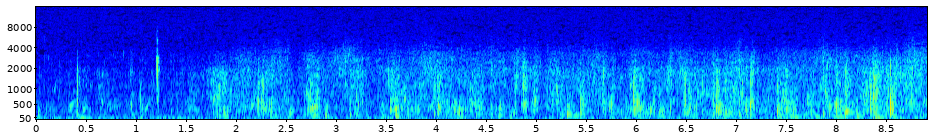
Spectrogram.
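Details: Irregular scuffing, rustling and tapping noises continue throughout, with no clear animal call.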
